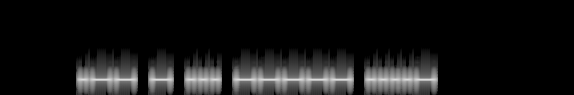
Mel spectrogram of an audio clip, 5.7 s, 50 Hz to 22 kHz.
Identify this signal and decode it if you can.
Morse code, heard as a keyed tone, about 20 wpm, 700 Hz. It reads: WTS04
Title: Code Groups - 5 Letter:Numbers - 20wpm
